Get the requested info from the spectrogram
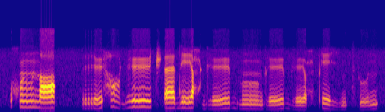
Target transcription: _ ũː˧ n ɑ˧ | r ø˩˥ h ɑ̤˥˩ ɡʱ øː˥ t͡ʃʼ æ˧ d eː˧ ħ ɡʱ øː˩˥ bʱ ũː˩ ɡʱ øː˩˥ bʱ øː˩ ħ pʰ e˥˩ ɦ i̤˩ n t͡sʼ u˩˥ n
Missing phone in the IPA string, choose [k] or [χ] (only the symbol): χ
